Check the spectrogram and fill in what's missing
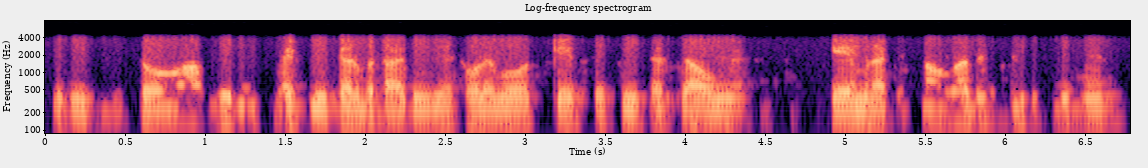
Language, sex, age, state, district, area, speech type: Urdu, male, 18-30, Delhi, North West Delhi, urban, conversation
